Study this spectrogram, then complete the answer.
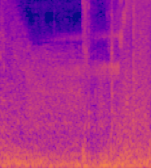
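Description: Fire roars and crackles in bursts.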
